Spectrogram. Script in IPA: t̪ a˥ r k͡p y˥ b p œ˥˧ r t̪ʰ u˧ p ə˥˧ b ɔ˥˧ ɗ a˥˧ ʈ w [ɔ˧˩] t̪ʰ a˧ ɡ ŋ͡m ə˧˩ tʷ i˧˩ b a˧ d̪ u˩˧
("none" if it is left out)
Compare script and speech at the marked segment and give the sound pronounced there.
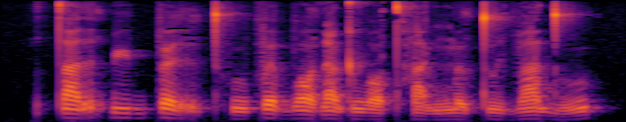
ɔ˧˩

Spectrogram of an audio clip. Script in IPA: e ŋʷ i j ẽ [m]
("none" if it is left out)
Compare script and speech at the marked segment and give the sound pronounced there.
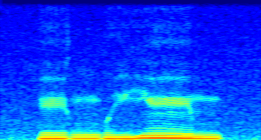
m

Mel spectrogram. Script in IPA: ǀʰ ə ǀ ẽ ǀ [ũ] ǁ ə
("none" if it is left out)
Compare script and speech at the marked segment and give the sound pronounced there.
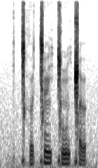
ũ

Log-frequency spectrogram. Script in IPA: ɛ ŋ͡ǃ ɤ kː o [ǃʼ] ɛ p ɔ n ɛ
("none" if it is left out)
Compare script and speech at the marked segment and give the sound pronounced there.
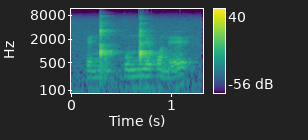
ŋ͡ǃ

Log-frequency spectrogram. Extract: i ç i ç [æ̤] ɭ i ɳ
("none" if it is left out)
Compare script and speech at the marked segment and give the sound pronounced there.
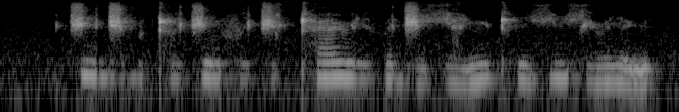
ə̤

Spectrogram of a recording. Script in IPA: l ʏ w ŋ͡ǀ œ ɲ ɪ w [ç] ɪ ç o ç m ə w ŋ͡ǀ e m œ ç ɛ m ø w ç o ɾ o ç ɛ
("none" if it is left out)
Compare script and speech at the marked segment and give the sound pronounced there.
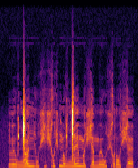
ç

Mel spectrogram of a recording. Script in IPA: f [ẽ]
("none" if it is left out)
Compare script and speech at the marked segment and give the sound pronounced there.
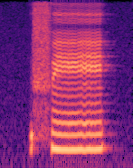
ẽ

